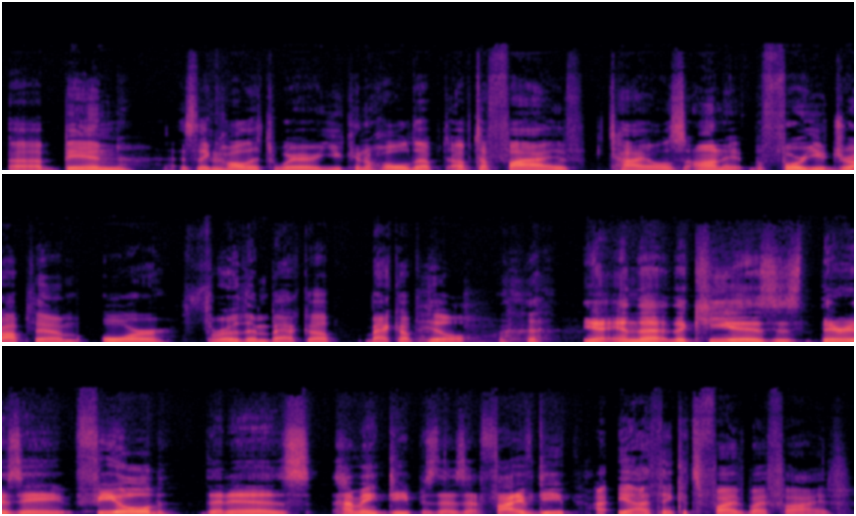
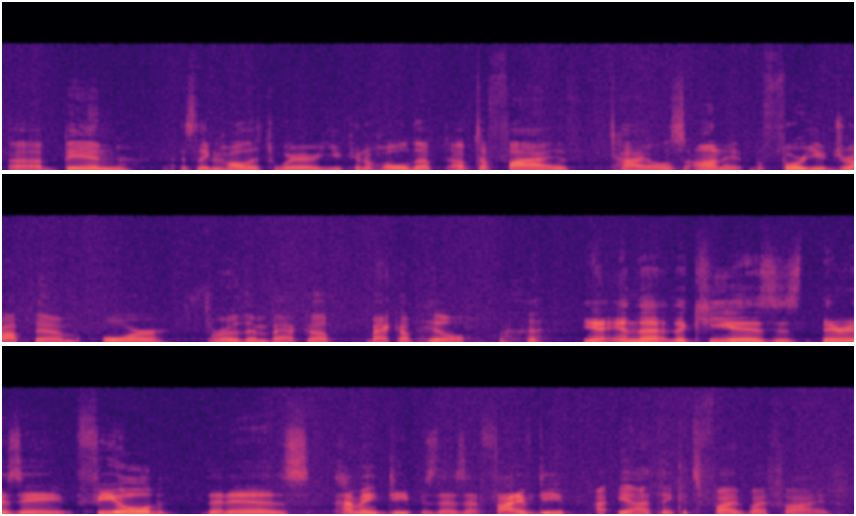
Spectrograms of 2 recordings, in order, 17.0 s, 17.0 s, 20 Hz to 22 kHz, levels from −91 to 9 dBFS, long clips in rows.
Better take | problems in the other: first | hiss; faint; throughout; 20 dB below the speech

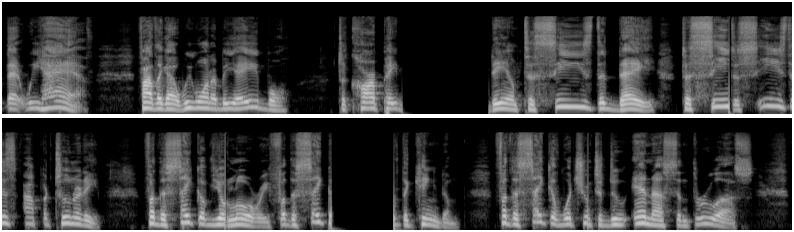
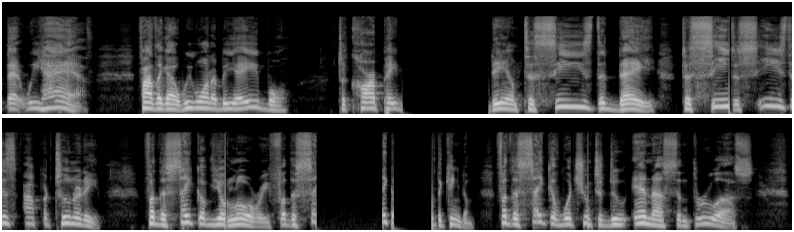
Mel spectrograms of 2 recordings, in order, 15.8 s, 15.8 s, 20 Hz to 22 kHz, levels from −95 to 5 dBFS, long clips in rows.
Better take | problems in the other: first | audio freezing; at 11 s for 0.5 s

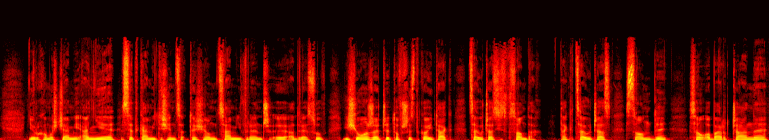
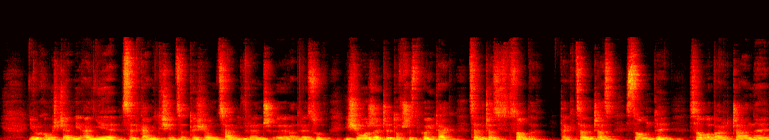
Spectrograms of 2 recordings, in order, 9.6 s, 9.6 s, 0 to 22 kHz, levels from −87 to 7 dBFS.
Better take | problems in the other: first | off-mic speech; far // room echo; slight; dies away in 0.3 s

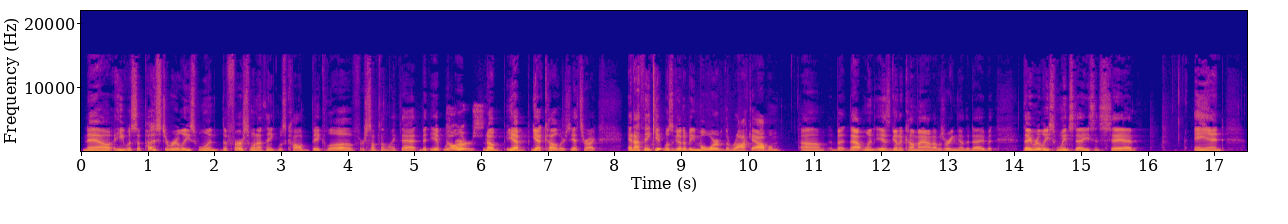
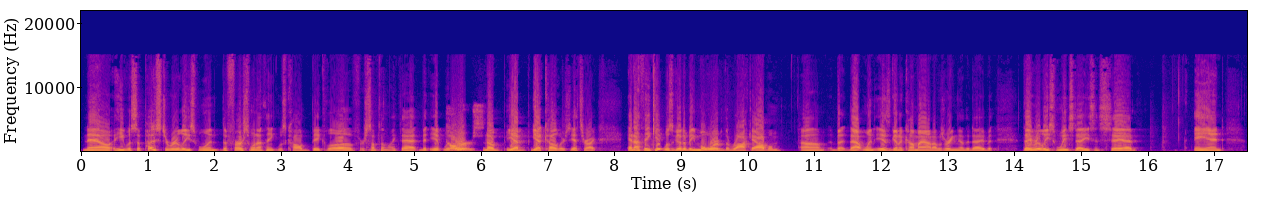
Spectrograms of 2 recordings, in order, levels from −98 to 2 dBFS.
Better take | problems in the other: first | distortion; slight; 6% of the sound clipped

